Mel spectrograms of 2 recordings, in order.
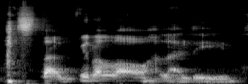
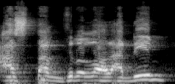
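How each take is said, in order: First: It is said softly and humbly. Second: It is said sharply and accusingly. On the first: The speaker blames their own sins. The speaker calls it right. "Tapi pelan istighfarnya" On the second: The speaker blames the other person. The speaker calls it wrong. "itu beda ya. Itu nggak jelas"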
